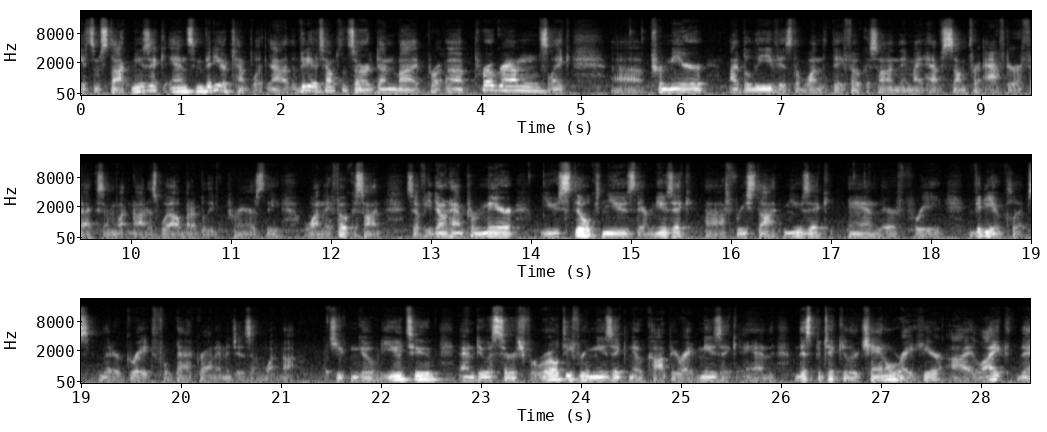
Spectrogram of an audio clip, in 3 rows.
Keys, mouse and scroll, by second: 5.6 click, 14.1 click, 17.3 click, 21.4 click, 21.6 click.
